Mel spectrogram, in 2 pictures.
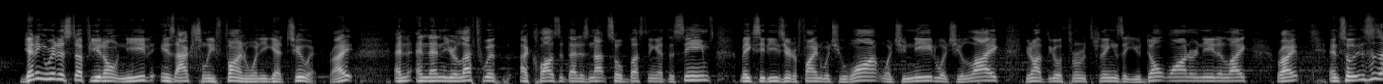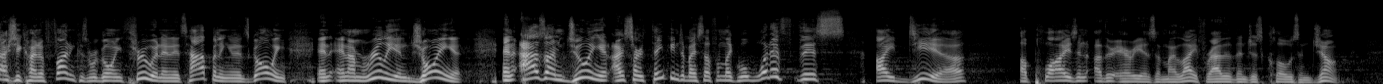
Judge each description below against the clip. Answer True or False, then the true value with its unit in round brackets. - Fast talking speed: True (255 wpm)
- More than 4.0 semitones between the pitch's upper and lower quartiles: True (4.5 semitones)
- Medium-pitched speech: True (165 Hz)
